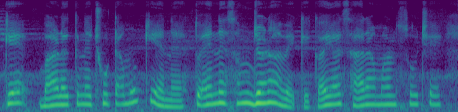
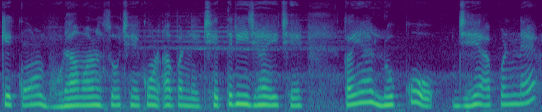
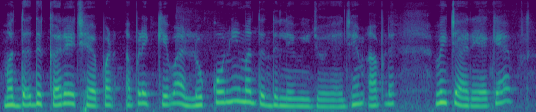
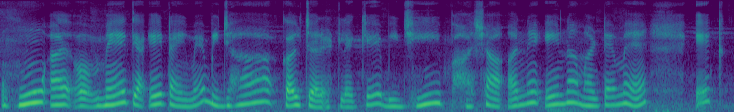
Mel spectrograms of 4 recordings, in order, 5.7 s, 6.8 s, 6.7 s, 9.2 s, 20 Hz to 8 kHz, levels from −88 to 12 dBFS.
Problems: none marked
